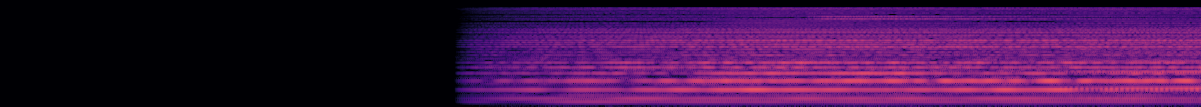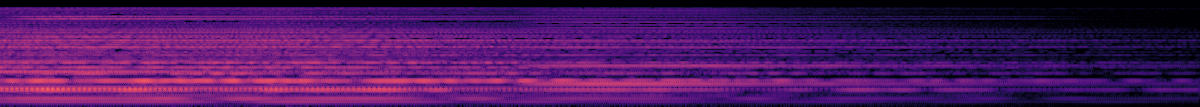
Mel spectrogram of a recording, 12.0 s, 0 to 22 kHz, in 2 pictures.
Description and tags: DEUS-EX-MACHINA-2-Tanya v
random, dream, surrealistic, cosmic, electronic, supernal, divine, public, ambient, domain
